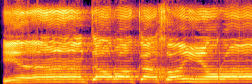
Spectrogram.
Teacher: Jadi mat ini adalah sebagai pengganti fathaten yang kita wakafkan. Fathaten yang kita wakafkan ini menjadi fathah biasa dan diakhiri dengan alif. Jadi mat iwad itu khusus untuk wakaf. · Apabila kita berhenti maka kita memberhentikannya khaira satu alif karena ini adalah mat iwad.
